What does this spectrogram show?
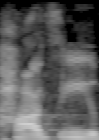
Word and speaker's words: Hazy: He wrote Hazy like Fozzie. Like Fozzie Bear. With her episode airing tonight, Hazy has something extra to be thankful for.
